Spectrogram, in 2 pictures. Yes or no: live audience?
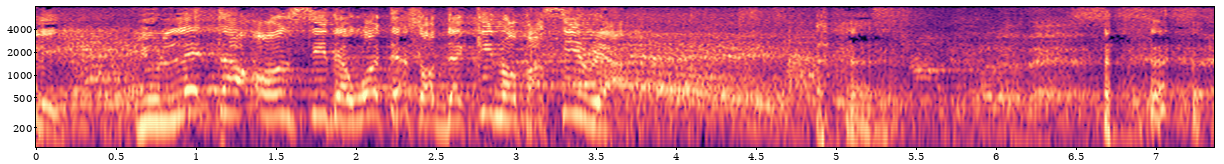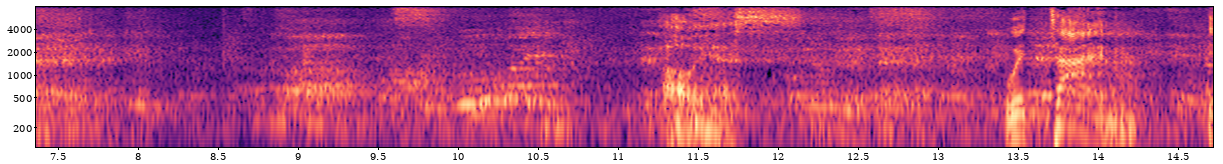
yes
